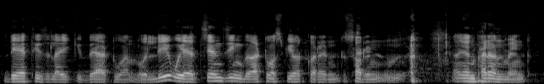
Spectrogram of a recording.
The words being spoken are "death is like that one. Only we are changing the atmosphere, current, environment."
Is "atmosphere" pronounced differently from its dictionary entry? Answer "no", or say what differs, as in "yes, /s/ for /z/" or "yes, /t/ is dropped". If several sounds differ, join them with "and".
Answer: yes, /m/ is dropped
